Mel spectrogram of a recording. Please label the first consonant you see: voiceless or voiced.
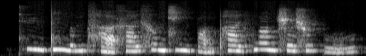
voiceless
